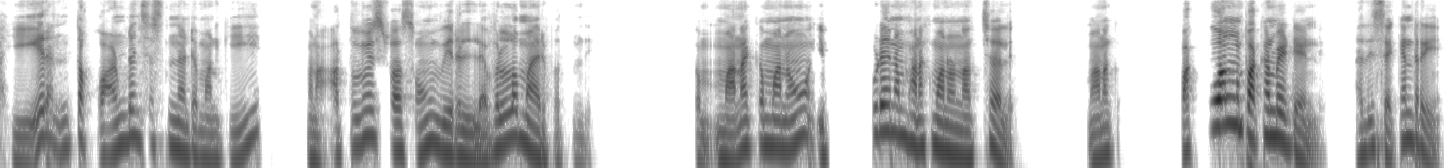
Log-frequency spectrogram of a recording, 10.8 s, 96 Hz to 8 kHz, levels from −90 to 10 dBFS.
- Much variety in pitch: Yes, wide, 6.4 semitones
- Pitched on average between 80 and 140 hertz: No, medium, 165 Hz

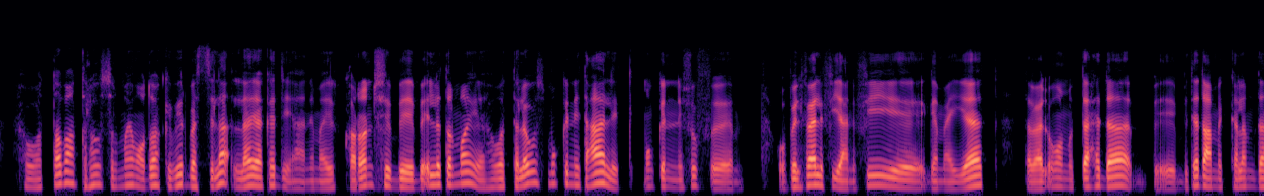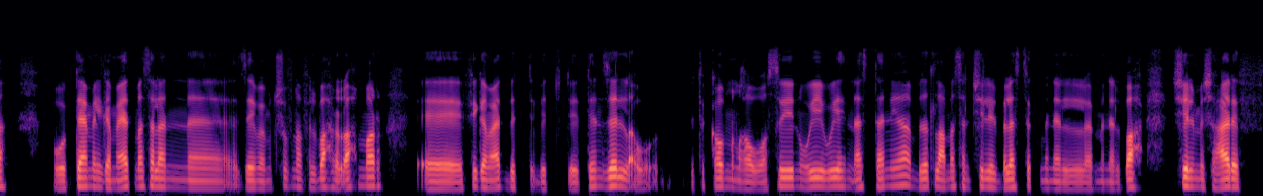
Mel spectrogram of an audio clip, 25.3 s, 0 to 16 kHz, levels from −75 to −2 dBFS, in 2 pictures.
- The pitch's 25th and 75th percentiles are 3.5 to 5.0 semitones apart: Yes, average, 3.8 semitones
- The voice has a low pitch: Yes, low, 115 Hz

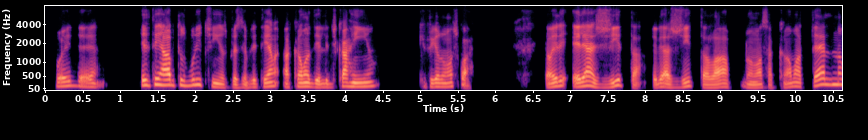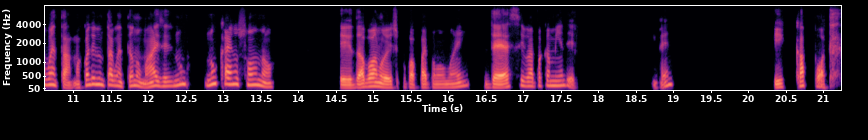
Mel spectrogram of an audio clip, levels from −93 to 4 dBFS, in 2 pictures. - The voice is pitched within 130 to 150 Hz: Yes, medium, 140 Hz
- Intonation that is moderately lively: No, wide, 7.1 semitones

